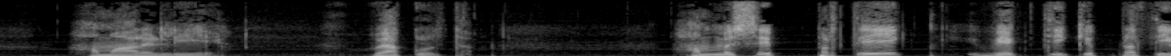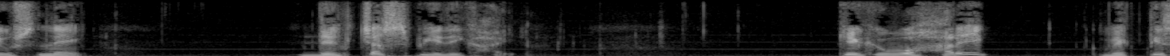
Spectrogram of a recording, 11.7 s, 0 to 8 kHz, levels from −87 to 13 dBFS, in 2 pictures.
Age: 60-79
